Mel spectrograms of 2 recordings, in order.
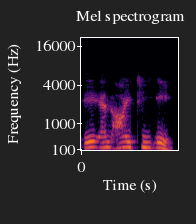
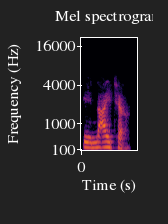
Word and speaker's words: Anita: there is a name a-n-i-t-a -n-i-t-a and a foreigner would pronounce that name something like a nighter or um no no let's say a Anita right Anita that can be the possible pronunciation now you have to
